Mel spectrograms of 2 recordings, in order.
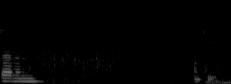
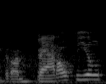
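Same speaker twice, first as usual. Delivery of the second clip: incredulous; 5 semitones higher, 6 dB louder than usual. Pretend. Escalating incredulous repeats.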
